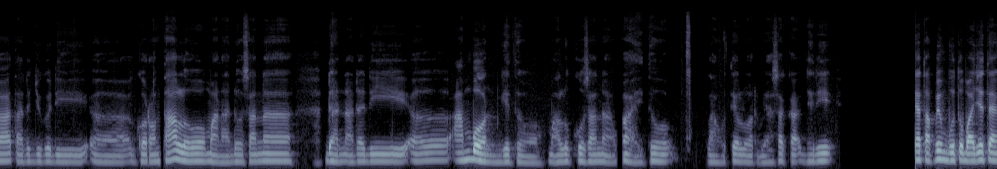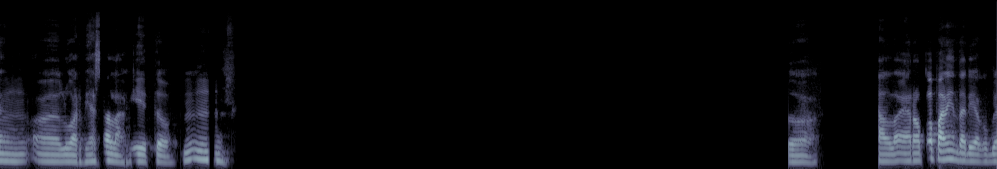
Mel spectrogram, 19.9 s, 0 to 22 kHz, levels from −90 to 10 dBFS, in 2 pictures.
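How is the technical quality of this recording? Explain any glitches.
The recording has two recurring faults: three brief dropouts and three speech onsets that lose their beginnings.

AAC frame loss with muting occurs at 1.59 s, 6.15 s and 12.04 s. The decoder received no data for those frames and output silence in their place, so the speech fades out and back in over about 43 ms at the first point and about 85 ms at the other two. The result is a brief dip at the first point and soft-edged holes at the other two, consistent with one and then two missing frames.

A clipped start after a pause occurs at 9.11 s, 17.81 s and 18.71 s. The output device went idle during the preceding silences (about 0.77 s, 5.5 s and 0.56 s) and needed time to wake again. About 52 to 56 ms of sound at each onset is lost, so speech such as "tapi butuh" begins abruptly without its first sounds.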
